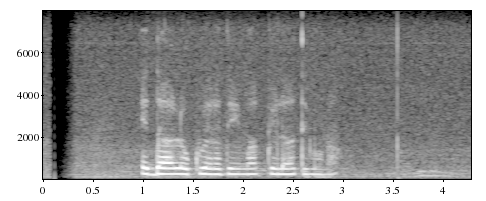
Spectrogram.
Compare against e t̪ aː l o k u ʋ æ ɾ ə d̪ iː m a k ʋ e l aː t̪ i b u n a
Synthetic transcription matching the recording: e d̪ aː l o k u ʋ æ ɾ ə d̪ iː m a k ʋ e l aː t̪ i b u n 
